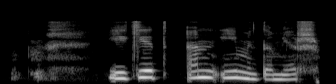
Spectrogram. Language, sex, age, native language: Icelandic, female, 9, Icelandic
